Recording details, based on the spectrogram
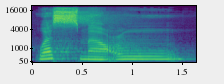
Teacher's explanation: ada wau mati didahului harakat dhamah maka huruf ainnya panjang dua harakat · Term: Mad Thobi'i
